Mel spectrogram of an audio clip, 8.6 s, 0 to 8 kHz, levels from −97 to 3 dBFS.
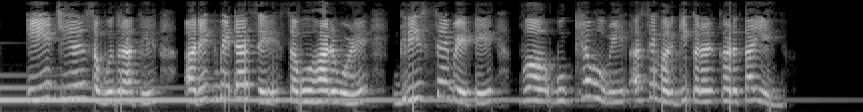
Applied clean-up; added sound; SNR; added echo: none; Piano; 11 dB; none.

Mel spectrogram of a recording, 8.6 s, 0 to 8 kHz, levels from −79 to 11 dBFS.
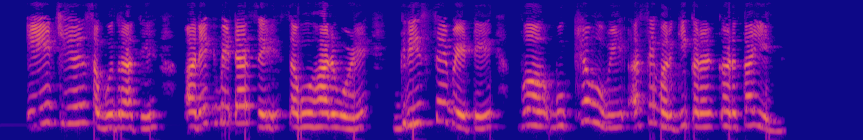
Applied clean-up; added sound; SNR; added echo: classical method Wiener filter.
